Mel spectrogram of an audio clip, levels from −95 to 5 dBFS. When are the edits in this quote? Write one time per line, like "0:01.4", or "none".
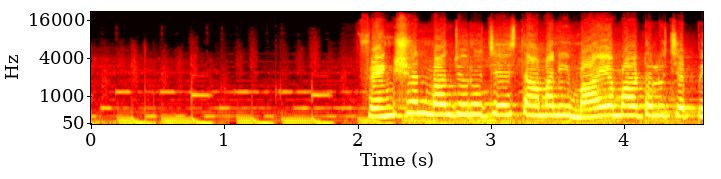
0:01.2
